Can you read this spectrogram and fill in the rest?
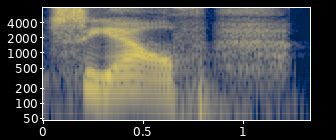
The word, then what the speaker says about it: Sealth: It's actually Sealth, but apparently people back then couldn't say Sealth, but they said Seattle, so that's how it became Seattle.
